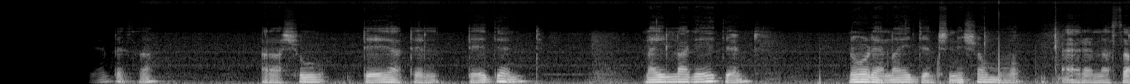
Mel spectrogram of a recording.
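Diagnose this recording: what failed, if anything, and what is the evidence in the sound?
Nothing in this speech recording points to a failure at any stage, and the smooth fade-in that rises from around 1 s to full level at 1.7 s arrives without a click or hard edge, as a deliberate edit would.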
